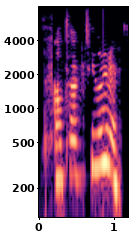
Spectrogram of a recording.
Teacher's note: the a in talk involves an open relaxed lip position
